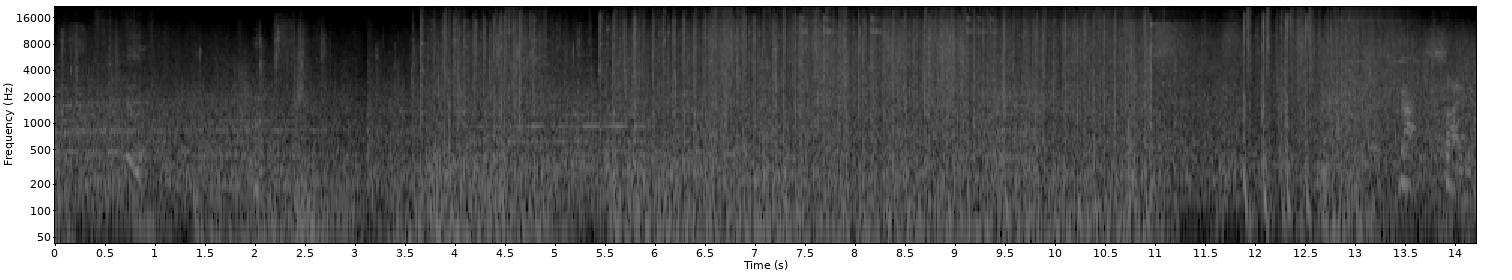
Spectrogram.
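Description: A suppressed heavy bolter in Space Marine fires sustained bursts at Tyranid hordes in a refinery, a dense rapid rattle with scattered impacts and chaotic battle noise throughout.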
